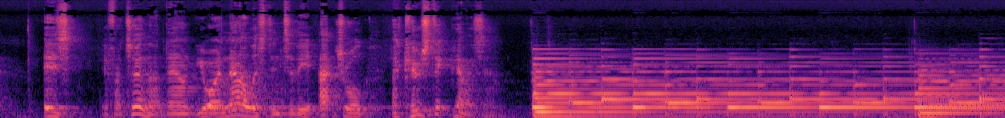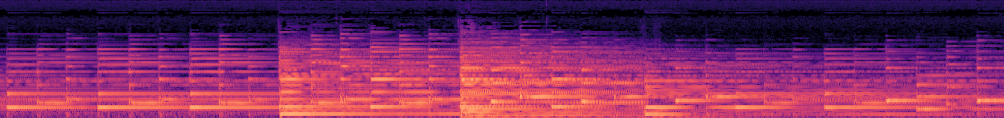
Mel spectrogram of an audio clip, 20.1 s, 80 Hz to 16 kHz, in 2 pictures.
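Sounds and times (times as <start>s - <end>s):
piano chords: 5.3s - 20.0s.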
